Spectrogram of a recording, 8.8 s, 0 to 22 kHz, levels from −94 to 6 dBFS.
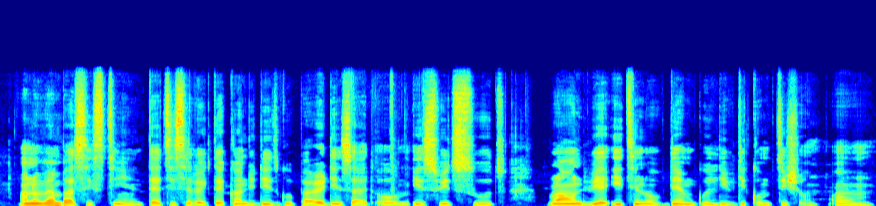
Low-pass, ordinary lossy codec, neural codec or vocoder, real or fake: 14.4 kHz; none; none; real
